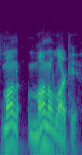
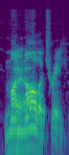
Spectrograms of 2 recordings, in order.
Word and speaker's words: Monolatry: The word is monolarty. Huh. I hope I'm pronouncing it that like. So you believe many gods exist, but you only consistently worship one. Could I review how to pronounce that? Please do. Monolatry. Monolatry. Yeah.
